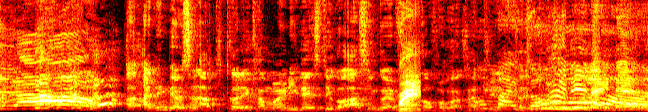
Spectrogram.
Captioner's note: beep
